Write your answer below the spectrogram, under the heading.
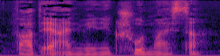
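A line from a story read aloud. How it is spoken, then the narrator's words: Quiet. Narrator (German): sagte der Deichgraf leise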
